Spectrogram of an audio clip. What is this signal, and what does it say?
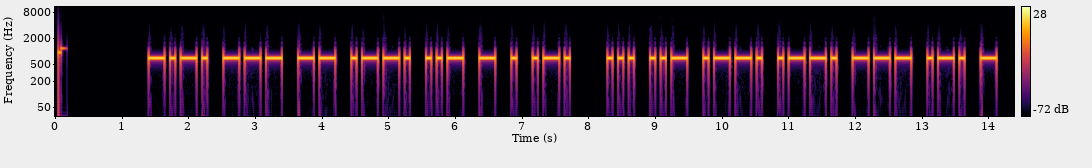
Morse code, heard as a keyed tone, about 15 wpm, 700 Hz. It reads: COMPUTER SUPPORT
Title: Practice QSO - Exchange 3 - More Info - 15wpm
